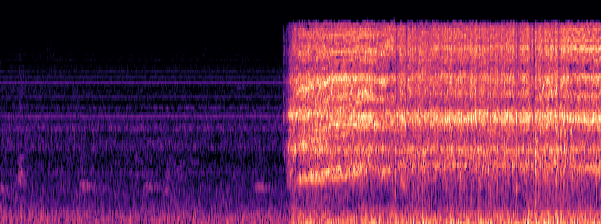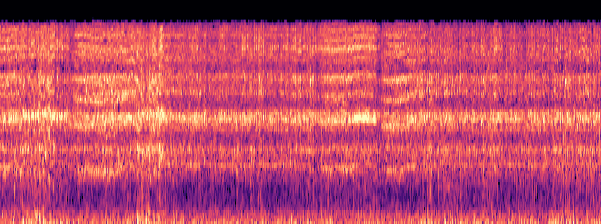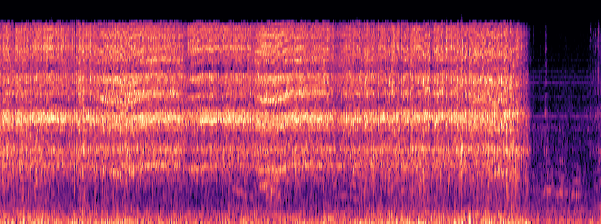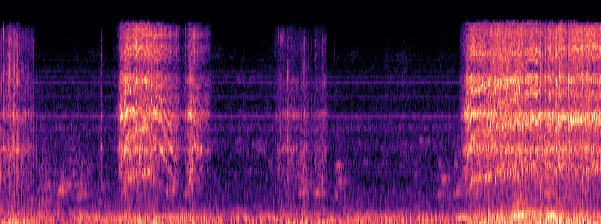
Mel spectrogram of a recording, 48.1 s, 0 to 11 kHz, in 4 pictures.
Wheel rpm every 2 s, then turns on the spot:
0, 0, 10, 190, 230, 230, 210, 220, 240, 220, 230, 240, 230, 220, 230, 230, 230, 60, 10, 70, 0, 10, 40, 220.
34-38 42-44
